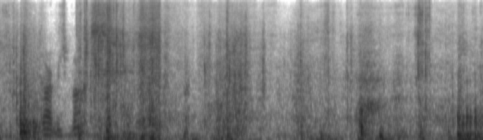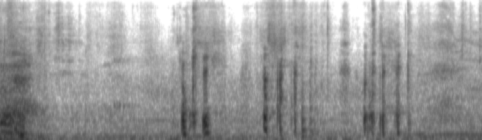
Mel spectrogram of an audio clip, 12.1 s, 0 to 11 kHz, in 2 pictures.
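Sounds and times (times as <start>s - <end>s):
newspaper rustling and crinkling: 0.9s - 4.4s.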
